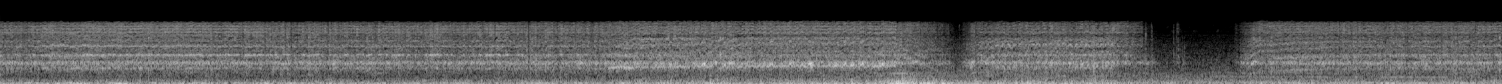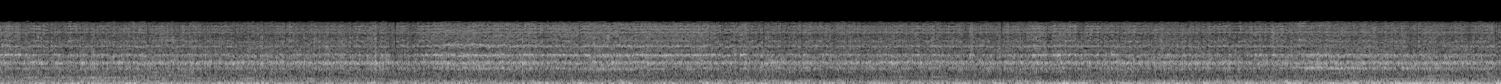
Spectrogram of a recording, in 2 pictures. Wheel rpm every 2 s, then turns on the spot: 200, 200, 200, 190, 140, 100, 140, 200, 200, 200, 200, 200, 200, 200, 200.
none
